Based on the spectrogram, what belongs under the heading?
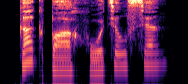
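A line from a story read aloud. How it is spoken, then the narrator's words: Slow, thoughtful. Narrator (Russian): Эдвин задумчиво медленно произнес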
